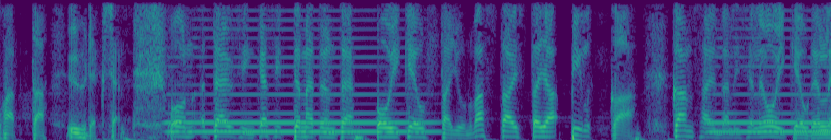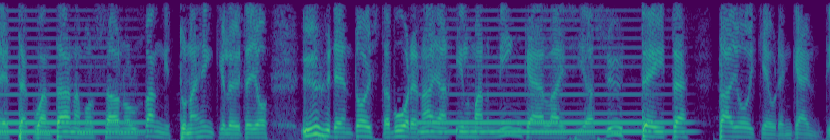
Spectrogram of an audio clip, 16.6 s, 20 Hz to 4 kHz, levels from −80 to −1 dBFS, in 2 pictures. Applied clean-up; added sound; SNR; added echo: none; Wind instrument, woodwind instrument; 5 dB; none.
